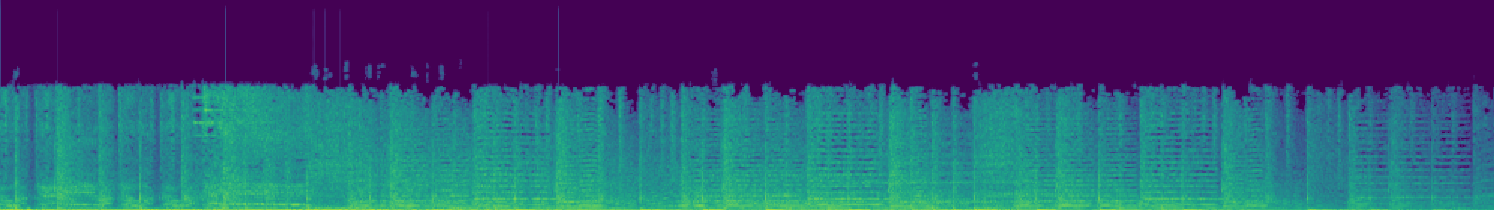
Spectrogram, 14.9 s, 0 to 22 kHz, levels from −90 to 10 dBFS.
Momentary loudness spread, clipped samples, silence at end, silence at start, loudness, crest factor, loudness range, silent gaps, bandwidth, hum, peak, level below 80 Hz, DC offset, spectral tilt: 9 LU; under 0.1%; 0 s; 0 s; -13 LUFS; 10 dB; 6 LU; none; 13.5 kHz; none; 0 dBFS; -14 dBFS; under 0.1%; -4.5 dB/octave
